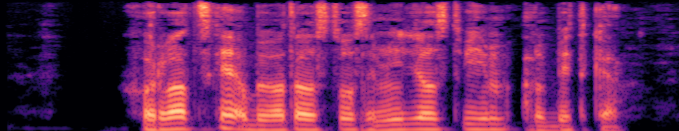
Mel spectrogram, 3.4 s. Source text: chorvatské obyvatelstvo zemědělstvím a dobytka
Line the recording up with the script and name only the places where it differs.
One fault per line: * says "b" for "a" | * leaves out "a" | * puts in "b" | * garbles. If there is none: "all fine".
all fine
